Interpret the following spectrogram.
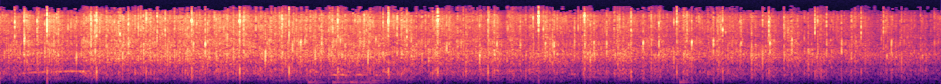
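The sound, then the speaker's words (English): Audience applause from a church audience fills the whole stretch. It is a dense, steady patter of many hands clapping at an even, moderate loudness with no pauses, and a few faint voices mixed in underneath. “Your clapping is weak.”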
